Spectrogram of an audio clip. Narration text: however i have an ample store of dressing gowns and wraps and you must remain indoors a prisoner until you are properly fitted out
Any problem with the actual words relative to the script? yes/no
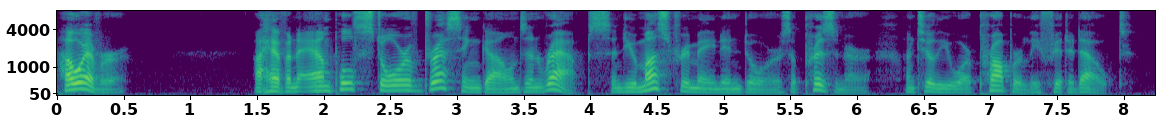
no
